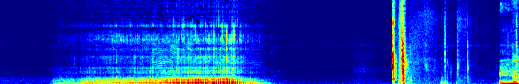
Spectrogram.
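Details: Man asleep in a camping tent, giving one loud, rough, rumbling breath that builds and then fades; snoring.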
